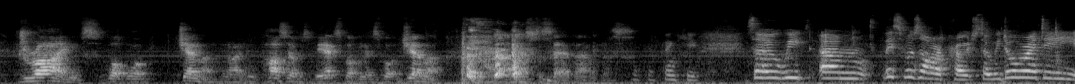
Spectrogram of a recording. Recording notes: speaks at the SRHE Enterprise and Work-based Learning network event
